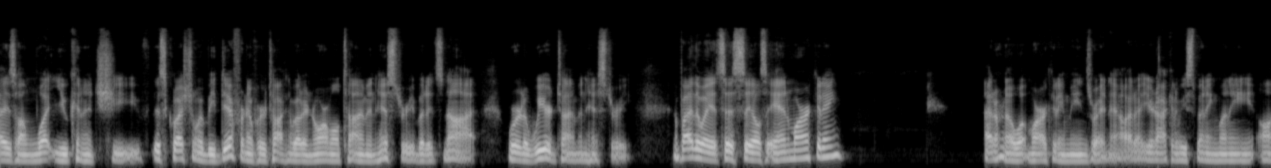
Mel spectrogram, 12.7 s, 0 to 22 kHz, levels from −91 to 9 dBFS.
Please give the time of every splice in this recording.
6.7 s

